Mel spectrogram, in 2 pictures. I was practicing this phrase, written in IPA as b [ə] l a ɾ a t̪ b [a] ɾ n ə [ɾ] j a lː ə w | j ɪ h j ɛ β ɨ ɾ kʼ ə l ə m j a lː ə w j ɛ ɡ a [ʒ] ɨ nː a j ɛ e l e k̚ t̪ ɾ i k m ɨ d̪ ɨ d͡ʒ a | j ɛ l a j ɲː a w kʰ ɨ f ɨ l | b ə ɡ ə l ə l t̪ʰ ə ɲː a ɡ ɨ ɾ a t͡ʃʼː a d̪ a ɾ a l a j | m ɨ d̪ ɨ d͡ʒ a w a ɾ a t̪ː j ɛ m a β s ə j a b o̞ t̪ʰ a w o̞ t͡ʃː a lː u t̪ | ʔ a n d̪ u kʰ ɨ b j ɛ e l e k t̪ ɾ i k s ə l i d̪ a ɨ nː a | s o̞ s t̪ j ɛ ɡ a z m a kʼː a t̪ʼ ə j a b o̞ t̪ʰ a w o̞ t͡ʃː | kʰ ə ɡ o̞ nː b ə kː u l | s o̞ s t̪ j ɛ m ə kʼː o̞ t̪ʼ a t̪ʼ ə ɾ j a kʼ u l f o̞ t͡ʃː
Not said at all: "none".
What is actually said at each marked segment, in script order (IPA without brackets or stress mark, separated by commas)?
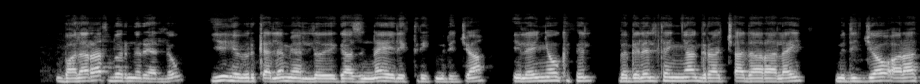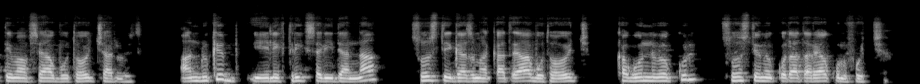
a, ə, ɾ, z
